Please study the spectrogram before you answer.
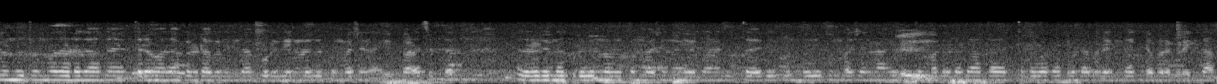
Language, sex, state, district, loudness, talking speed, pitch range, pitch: Kannada, female, Karnataka, Chamarajanagar, -18 LUFS, 120 wpm, 190-200 Hz, 195 Hz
